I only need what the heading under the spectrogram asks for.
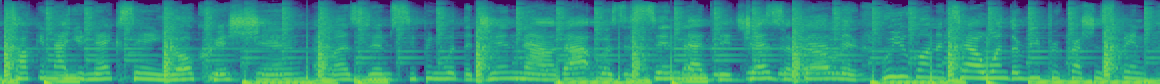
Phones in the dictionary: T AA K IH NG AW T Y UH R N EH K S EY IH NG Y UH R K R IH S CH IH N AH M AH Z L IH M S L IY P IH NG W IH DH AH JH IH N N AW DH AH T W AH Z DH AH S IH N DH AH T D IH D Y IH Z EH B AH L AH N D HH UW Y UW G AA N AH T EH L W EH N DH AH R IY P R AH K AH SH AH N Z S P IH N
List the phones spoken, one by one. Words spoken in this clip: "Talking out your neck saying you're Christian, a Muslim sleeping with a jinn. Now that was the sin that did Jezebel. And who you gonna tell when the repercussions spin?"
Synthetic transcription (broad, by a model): T AA K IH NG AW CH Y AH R N EH K S EY IH NG Y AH R K R IH S CH IH N AH M AH Z L IH M S L IY P IH NG W IH DH AH JH IH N N AW DH AH T W AH Z DH AH S IH N DH AH T D IH D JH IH Z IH B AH L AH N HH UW Y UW G AA N AH T EH L W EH N DH AH R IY P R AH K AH SH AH N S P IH N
